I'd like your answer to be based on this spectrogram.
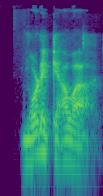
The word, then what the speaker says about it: Morikawa: Morikawa, getting it done.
